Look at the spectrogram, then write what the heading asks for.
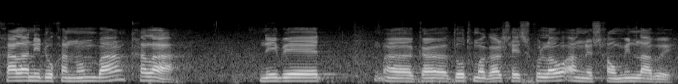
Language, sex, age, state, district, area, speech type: Bodo, male, 60+, Assam, Kokrajhar, rural, spontaneous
